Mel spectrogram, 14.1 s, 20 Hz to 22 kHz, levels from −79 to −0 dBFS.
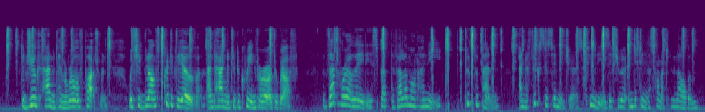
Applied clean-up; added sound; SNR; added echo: none; Scissors; 5 dB; none.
